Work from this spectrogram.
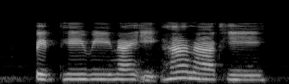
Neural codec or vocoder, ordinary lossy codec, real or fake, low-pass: none; AAC, 48 kbps; real; 7.2 kHz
